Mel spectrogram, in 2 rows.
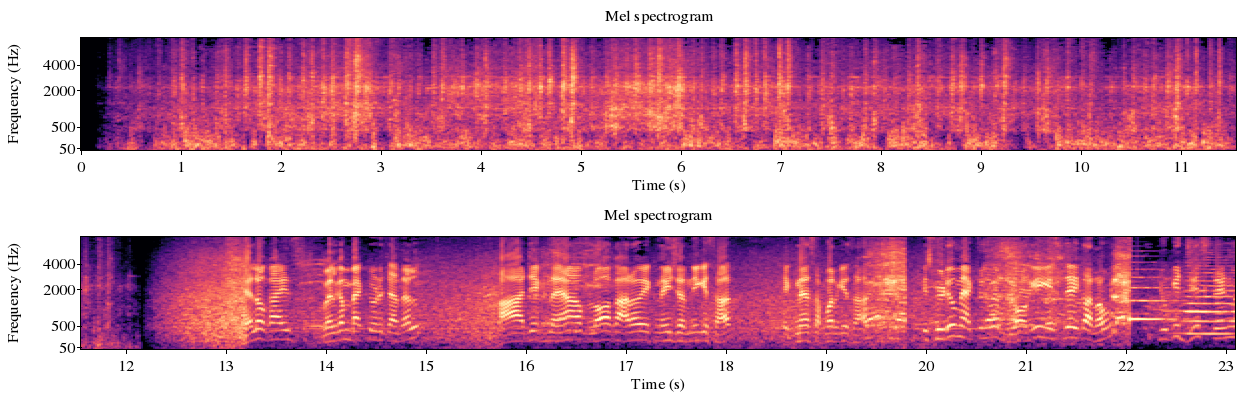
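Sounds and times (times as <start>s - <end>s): wheels clattering over rail joints: 0.2s - 12.2s
rushing air: 0.2s - 20.2s
train rumble: 0.2s - 23.0s.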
